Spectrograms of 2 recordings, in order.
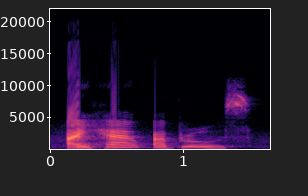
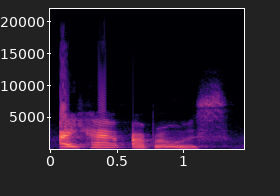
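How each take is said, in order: Both takes have the same delivery.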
